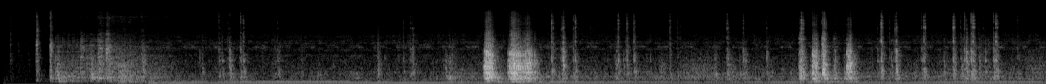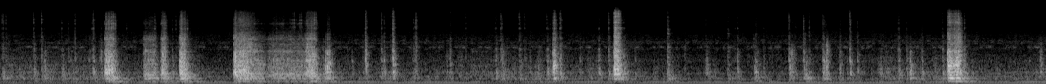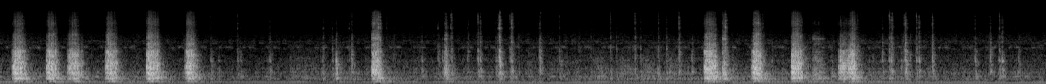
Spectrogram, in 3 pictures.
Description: Dodge Power Wagon Fire Truck, Interior Pov, Gear Grinds.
